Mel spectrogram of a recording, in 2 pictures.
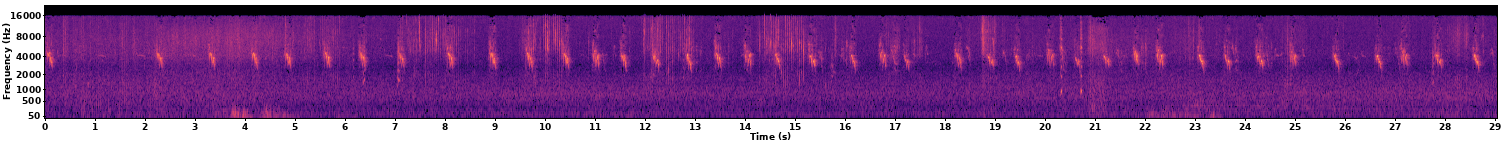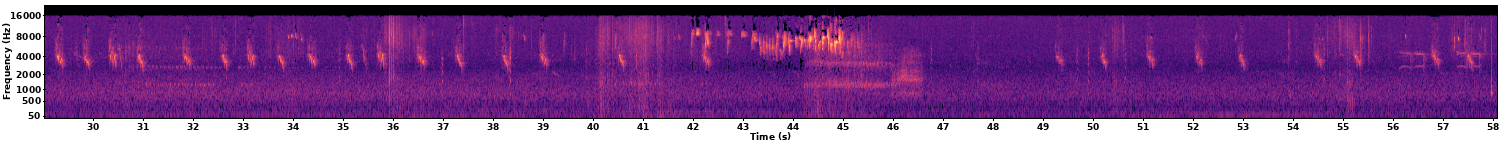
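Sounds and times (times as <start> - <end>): bird chirping: 8.9 - 37.5, 38.1 - 46.8, 52.0 - 58.0.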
